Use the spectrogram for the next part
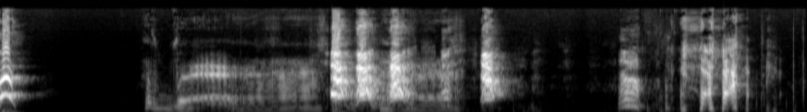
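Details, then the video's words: Bedlington Terrier, a year old, mixes a long moaning whine with bursts of rough barking and a few short yips, with a quiet gap midway. "Bedlington Terrier Barking"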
